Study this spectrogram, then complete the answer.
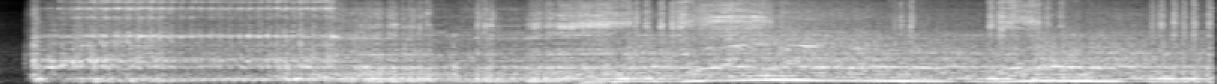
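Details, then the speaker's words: Tuk-tuk, starting unpredictably: catches after cranking, then runs with a wandering, uneven beat that surges and sags; rough lumpy running, owner suspects the carb is badly out of balance and plans to balance it. "But I think the problem is the carb's really well out of balance."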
